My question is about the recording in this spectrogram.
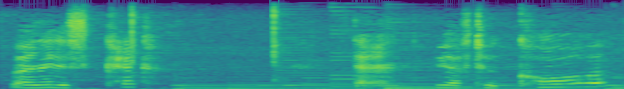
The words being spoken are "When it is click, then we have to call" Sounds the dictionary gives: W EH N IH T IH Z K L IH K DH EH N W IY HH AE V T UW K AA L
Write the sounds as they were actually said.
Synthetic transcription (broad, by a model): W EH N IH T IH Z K IH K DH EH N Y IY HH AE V T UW K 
